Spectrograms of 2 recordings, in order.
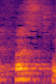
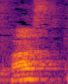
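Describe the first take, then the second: First: फर्स्ट as a short "fust"; short, weak फर्स्ट; weak syllable. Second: फास्ट with a long open "aa"; full, unreduced फास्ट; wrong vowel. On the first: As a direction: reduce फर्स्ट to a weak vowel, no r. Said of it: "second syllable वीक". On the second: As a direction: say फास्ट as "faast". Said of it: "के बजाय". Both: Shown as a demonstration.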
